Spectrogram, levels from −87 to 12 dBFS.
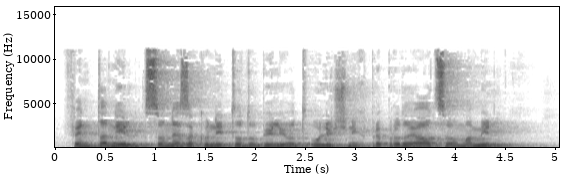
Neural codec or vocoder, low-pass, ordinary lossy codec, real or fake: none; 14.4 kHz; MP3, 48 kbps; real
